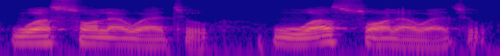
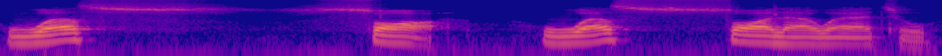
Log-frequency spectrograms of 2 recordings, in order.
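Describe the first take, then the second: First: Was-salawatu with a short single S, not held; undoubled S in was-salawatu. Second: Was-salawatu slow, with a long held S; doubled S in was-salawatu. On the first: Teacher showing what to avoid, short S in was-salawatu. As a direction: pass quickly over the S in was-salawatu. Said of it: "rather than". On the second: Teacher showing two written letters, long S in was-salawatu. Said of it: "we've written two letters here". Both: Shown as a demonstration.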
